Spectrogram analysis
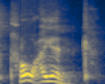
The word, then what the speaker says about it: PROiron: I looked at it going, PROiron, and I went, it's PROiron. Duh!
